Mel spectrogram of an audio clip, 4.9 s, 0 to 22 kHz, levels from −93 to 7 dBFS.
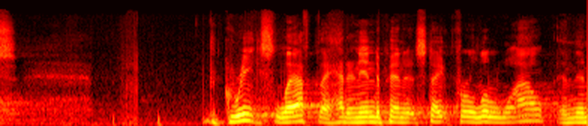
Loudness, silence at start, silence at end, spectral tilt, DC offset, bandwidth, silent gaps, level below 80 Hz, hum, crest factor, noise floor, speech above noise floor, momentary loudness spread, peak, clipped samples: -21 LUFS; 0 s; 0 s; -7 dB/octave; under 0.1%; 14 kHz; none; -60 dBFS; none; 18 dB; -51 dBFS; 31 dB; 11 LU; -4 dBFS; under 0.1%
